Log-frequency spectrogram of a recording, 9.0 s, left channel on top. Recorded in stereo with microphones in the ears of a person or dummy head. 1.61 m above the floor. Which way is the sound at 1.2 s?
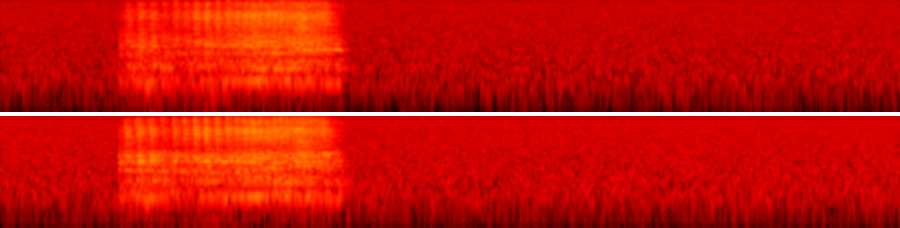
15° right (ahead or behind).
